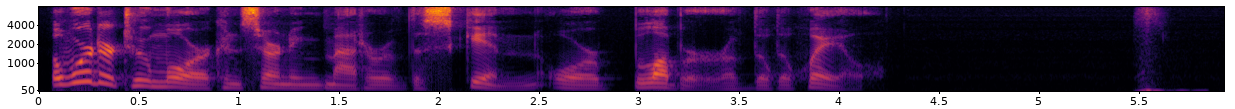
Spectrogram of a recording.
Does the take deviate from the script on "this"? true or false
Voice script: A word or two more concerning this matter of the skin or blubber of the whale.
true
